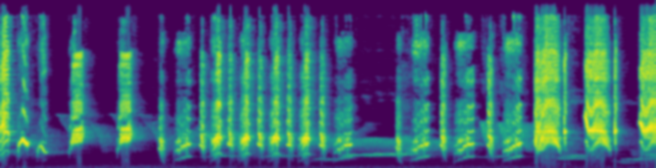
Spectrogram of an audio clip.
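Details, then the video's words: Long-tailed shrike in lively mimicking song used to draw song from other shrikes: rapid rhythmic chips, a level whistled phrase, then harsh rasping squawks. "suara cendet gacor"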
